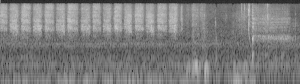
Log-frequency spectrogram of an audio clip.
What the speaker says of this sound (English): a fine sanding sponge,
